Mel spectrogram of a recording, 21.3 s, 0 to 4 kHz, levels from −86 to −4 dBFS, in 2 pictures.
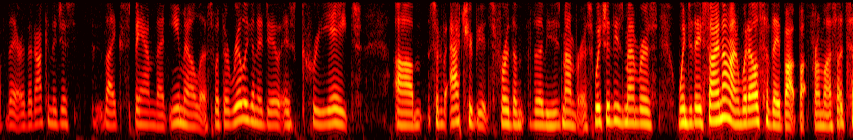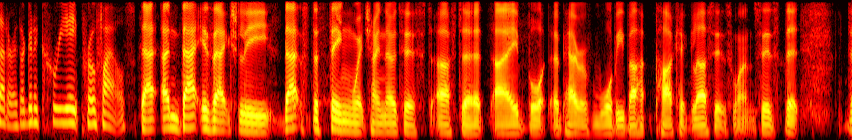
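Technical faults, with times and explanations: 0.06–4.42 s, 4.94–9.65 s, 10.16–12.03 s, automatic gain rising: gain control judged the input too quiet and lifted speech and background together by about 9, 8 and 4 dB, so the waveform envelope and spectrogram brightness climb steadily across each stretch, all within a call-codec band that ends at 4 kHz.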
